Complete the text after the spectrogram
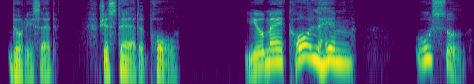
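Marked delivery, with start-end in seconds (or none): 3.0-5.8 high, very slow, deliberate woman's voice; Duri's character voice. Acted. Duri introduces Paul to the dwarf, high and deliberate. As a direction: draw it out, pitched high.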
